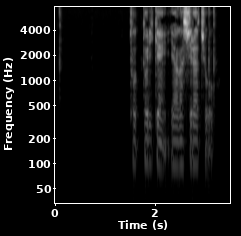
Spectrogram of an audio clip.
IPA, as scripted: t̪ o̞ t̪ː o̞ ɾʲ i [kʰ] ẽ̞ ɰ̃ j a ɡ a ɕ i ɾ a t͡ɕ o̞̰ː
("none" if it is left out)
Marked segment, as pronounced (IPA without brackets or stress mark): k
